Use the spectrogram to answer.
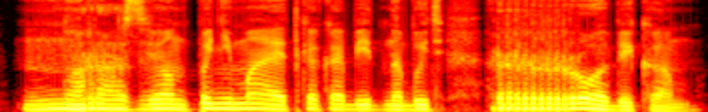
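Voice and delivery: loud aggrieved complaint, growled R; indignant guard dog; offended dog. Acted. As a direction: complain with wounded pride. Offended dog complains about nickname.

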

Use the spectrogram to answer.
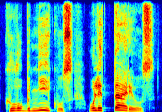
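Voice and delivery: high, drawn-out magic incantation; loud spell cry. A narrator's reading. Boy wizard casting a spell on strawberries, loud cry. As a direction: cry the spell out slowly and loudly. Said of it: "и громко закричал".

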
